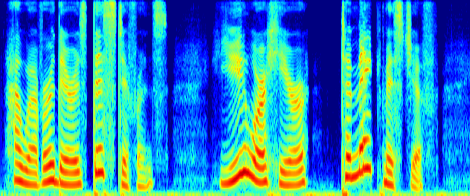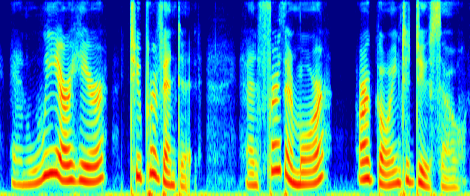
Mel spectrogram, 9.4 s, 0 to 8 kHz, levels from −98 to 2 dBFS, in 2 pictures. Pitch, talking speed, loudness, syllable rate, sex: 230 Hz, 160 wpm, -16 LUFS, 5.6 syllables/s, female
